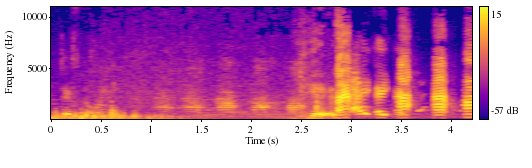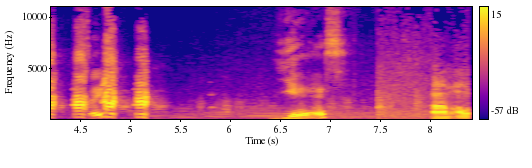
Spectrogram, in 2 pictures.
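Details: An 8-week-old female domestic duckling with a black ring on its right leg gives an angry burst of about ten loud, harsh, nasal quacks, the quack showing it is a girl; people talk before and after.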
